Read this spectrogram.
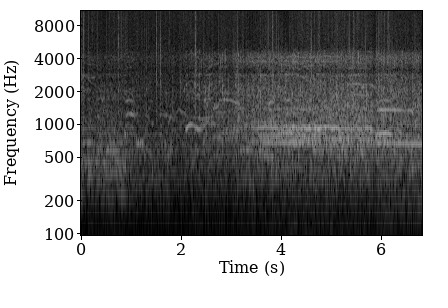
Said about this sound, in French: et en bas du bâtiment de la radio du 118 Champs-Élysées, ce sont plusieurs milliers de personnes qui sont groupées pour attendre les dernières nouvelles. Tout le monde entend la Marseillaise que vient de diffuser la radio.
